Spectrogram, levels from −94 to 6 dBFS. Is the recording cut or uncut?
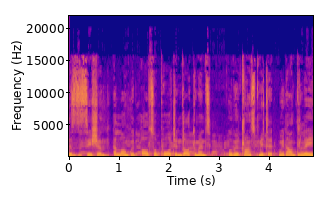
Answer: uncut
